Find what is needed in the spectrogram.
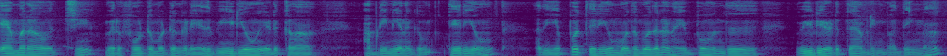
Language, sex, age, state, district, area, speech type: Tamil, male, 30-45, Tamil Nadu, Thanjavur, rural, spontaneous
